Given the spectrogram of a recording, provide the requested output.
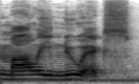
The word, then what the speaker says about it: Molyneux: Stefan Molyneux, which if you didn't know how to pronounce that name would sound something like Stefan Molyneux, an anti-communism philosopher with a massive unmonetized channel on YouTube.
